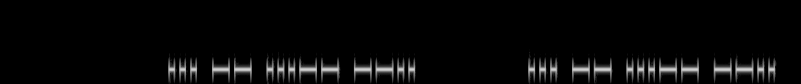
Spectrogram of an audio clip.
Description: Morse code, heard as a keyed tone, about 22 wpm, 700 Hz. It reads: SM3Z SM3Z
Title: DXCC-100 Call Signs - 4 Characters - Repeated 2x - 22wpm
